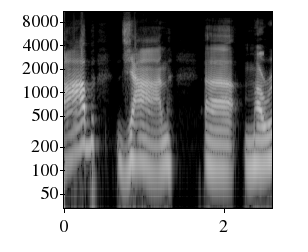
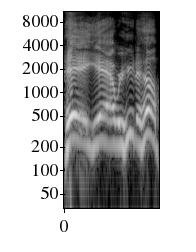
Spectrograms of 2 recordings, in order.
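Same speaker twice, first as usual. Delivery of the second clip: put-on bouncy alien voice, higher and louder; 10 semitones higher, 6 dB louder than usual. Retelling how the aliens come bouncing out of their spaceship: imitating bouncy, eager Zeltrons. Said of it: "they come bouncing out of their spaceship being like".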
